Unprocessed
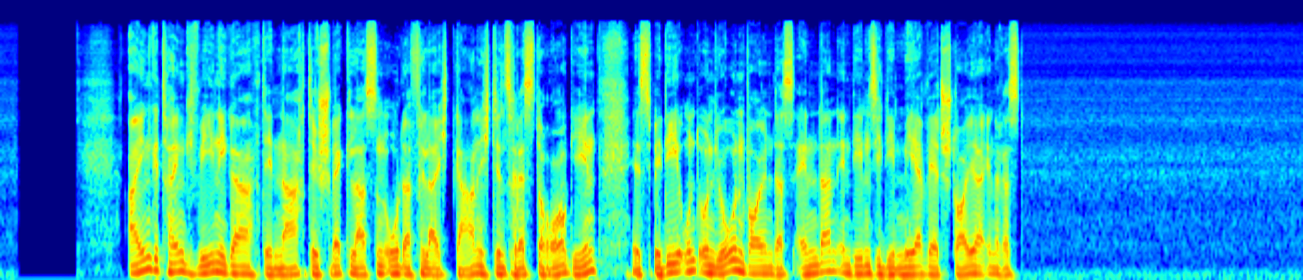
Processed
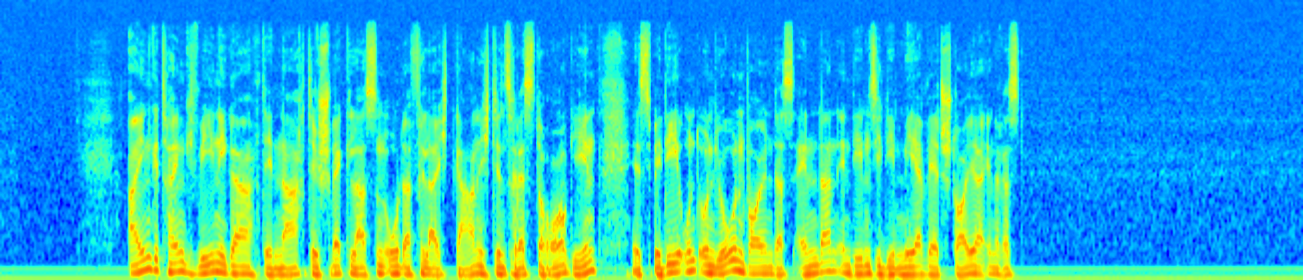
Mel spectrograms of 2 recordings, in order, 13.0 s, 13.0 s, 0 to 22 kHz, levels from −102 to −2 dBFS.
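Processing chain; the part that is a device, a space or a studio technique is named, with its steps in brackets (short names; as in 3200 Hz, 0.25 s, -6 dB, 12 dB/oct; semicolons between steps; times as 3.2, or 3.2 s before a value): video cassette with head-switching buzz (buzz 50 Hz, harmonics 3, -44 dBFS; white noise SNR 28 dB); gain -3 dB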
